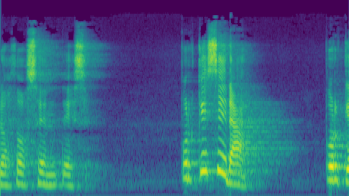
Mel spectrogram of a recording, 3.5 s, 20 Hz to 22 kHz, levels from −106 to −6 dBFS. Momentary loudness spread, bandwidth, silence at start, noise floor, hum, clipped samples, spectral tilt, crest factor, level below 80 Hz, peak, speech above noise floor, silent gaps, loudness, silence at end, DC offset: 14 LU; 15.5 kHz; 0 s; -64 dBFS; none; under 0.1%; -1 dB/octave; 22 dB; -74 dBFS; 0 dBFS; 44 dB; none; -19 LUFS; 0 s; under 0.1%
